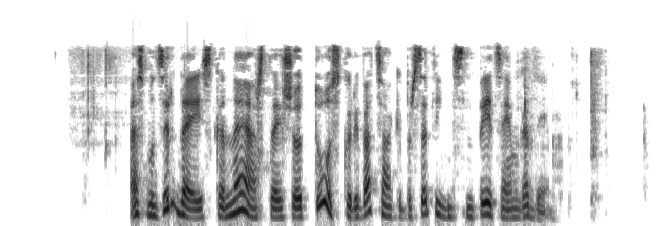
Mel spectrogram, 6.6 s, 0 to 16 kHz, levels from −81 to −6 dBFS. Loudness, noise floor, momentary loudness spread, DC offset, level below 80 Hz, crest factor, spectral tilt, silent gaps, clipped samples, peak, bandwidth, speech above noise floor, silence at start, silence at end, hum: -15 LUFS; -84 dBFS; 18 LU; under 0.1%; -60 dBFS; 18 dB; -2 dB/octave; none; under 0.1%; 0 dBFS; 8 kHz; 67 dB; 0.85 s; 0.55 s; none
